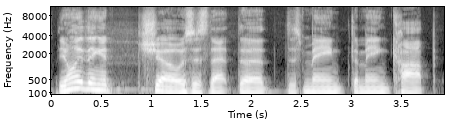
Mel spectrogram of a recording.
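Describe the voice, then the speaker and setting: A man's voice: medium pitch, expressive, a little slow, dry recording, clean studio sound. Stammering man in casual podcast banter. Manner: stammering repeats, laughs at his own tangents. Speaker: podcast co-host. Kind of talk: casual chat.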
